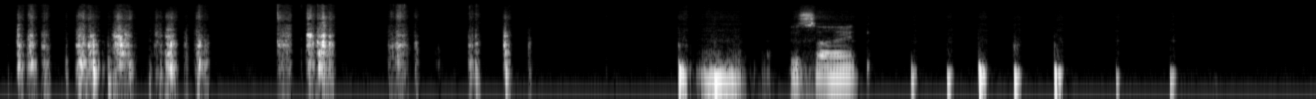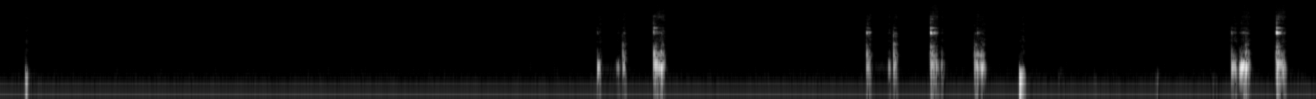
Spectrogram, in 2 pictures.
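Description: Hands rub and scrub a small metal plate with a rag.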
